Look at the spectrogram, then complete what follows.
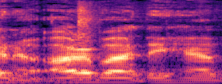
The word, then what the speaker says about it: Rabat: It looks like it's pronounced rabbit, but it's actually Arabat.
